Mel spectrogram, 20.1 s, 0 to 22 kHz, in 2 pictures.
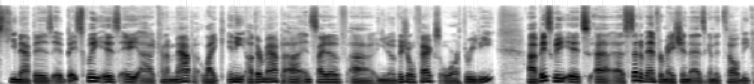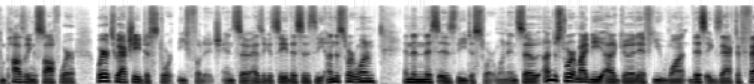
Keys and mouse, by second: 16.0 ctrl+shift+click, 18.1 ctrl+shift+click, 19.1 click, 19.6 ctrl+shift+click.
